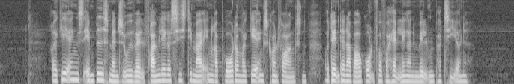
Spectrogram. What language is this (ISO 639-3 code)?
dan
